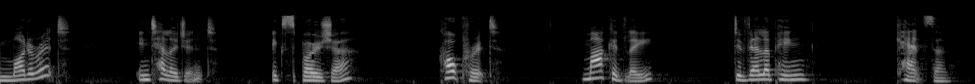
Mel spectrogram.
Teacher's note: stress one syllable the vowels in the other syllables are shortened sometimes these short syllables become a schwa an er sound or an e they're short relaxed sounds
